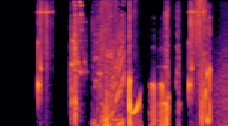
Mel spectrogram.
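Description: Logo-animation sound effects: a quick run of short synthetic pops and blips, about eight in a second and a half, starting about half a second in. One near the middle slides down in pitch.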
